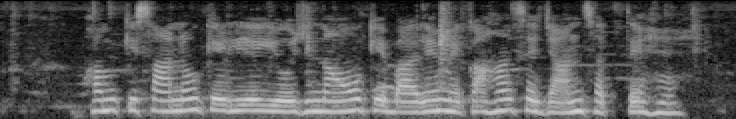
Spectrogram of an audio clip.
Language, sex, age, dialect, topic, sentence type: Hindi, female, 18-24, Marwari Dhudhari, agriculture, question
